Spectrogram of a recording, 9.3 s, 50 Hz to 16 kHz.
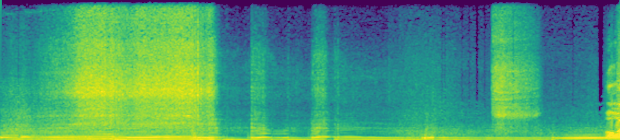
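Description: A Ferrari 488 engine drones steadily at close range while overtaking a minivan, its pitch climbing and dipping through gear changes, with a few short bumps and a brief hiss of wind.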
